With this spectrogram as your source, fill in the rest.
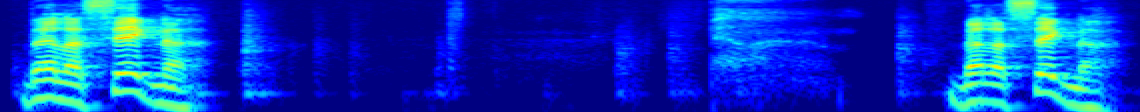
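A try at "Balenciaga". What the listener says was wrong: But there's an N in there. Like, just say the first part. B-A-L-E-N.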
